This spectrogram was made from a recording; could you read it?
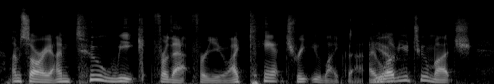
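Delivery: ordinary delivery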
